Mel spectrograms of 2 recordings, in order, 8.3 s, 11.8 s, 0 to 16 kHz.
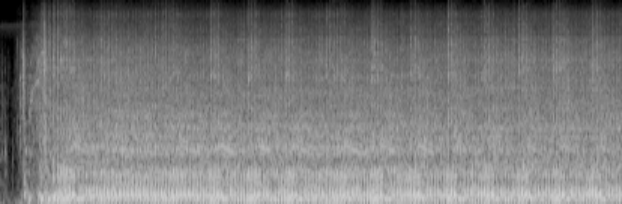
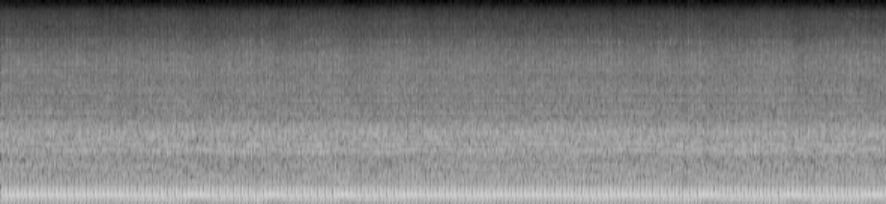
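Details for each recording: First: Black Max pressure washer with Honda GCV160 engine, after crank-no-start repair, started with choke: catches after a brief crank and runs loud but unevenly, speed hunting slightly; small throttle issue needing adjustment. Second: Black Max pressure washer with Honda GCV160 engine after repair of a crank-no-start and throttle adjustment, running with hose connected: loud steady single-cylinder drone at constant speed, no misses or surging; fully operational.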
